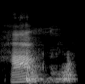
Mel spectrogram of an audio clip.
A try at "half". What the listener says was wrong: the letter L is not pronounced it's not half no half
